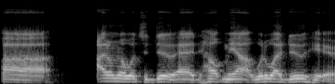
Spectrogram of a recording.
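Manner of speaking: put-on near-tearful, pleading voice. Retelling a friend's phone call asking for help: imitating a friend almost crying. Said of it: "almost crying".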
